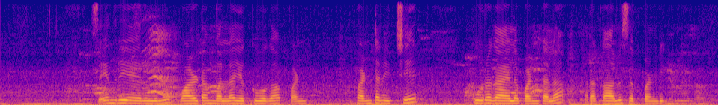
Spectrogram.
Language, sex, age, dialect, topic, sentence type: Telugu, female, 31-35, Southern, agriculture, question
